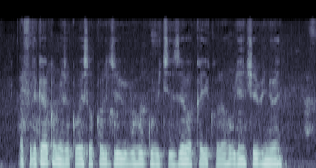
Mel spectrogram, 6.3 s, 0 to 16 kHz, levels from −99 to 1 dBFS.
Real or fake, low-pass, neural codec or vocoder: fake; 9.9 kHz; vocoder, 22.05 kHz, 80 mel bands, Vocos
